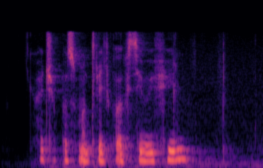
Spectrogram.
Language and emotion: Russian, neutral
